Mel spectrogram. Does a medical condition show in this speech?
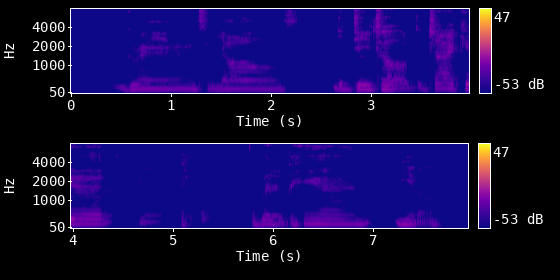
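Yes: cerebral palsy; since birth.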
